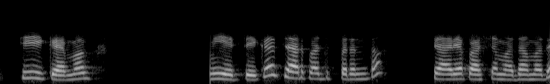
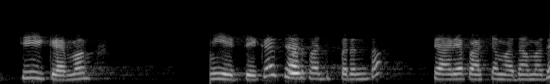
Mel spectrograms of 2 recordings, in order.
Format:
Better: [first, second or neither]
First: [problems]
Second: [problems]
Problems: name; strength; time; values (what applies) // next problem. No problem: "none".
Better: first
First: none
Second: background sound (Wind instrument, woodwind instrument); 4 dB above the speech // room echo; dies away in 1.1 s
